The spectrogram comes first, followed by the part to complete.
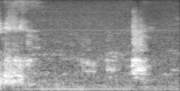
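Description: Metal ladle scraping and knocking in a wok over a gas burner while chicken is stir-fried: one loud stroke at the start and another near the end, over a steady low hum.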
